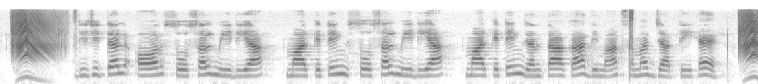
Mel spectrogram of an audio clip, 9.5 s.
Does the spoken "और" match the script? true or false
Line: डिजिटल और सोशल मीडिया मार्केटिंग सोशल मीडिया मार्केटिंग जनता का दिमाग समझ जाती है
true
